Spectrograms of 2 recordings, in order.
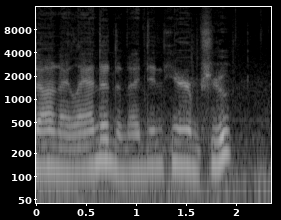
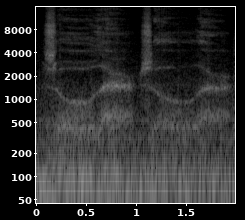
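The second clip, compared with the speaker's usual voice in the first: high, breathy whisper calling it out; solar, solar, whispered playfully; coaxing whisper; 11 dB quieter, much slower than usual. Pretend. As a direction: whisper to lure it out of hiding. Coaxing whisper to hidden item.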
